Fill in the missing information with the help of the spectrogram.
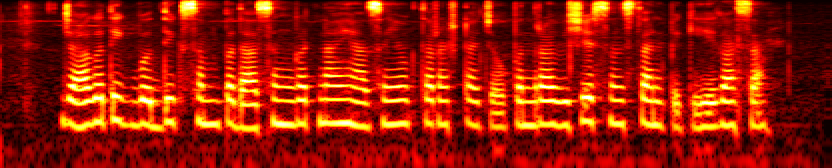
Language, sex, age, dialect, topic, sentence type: Marathi, female, 25-30, Southern Konkan, banking, statement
